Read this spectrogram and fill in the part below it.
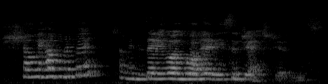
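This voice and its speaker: A woman playing a brisk, officious club chairwoman in an amateur radio comedy, with a clipped, schoolmistressy manner. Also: high-pitched, animated, fairly bright tone. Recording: very echoey room, distant mic.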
